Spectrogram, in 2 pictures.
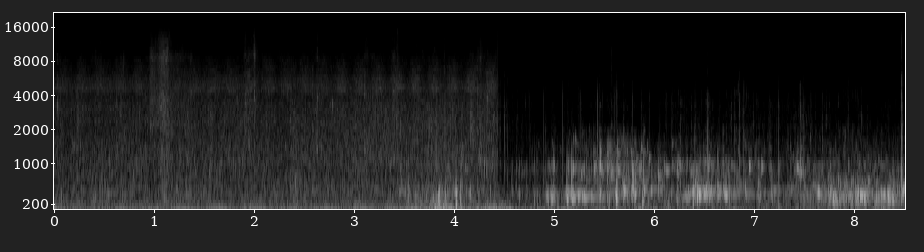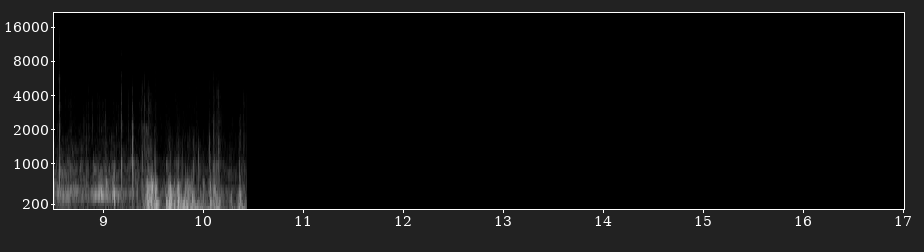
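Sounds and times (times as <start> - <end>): underwater gurgling and bubbling: 0.0 - 10.4
wind on microphone: 3.4 - 5.2.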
